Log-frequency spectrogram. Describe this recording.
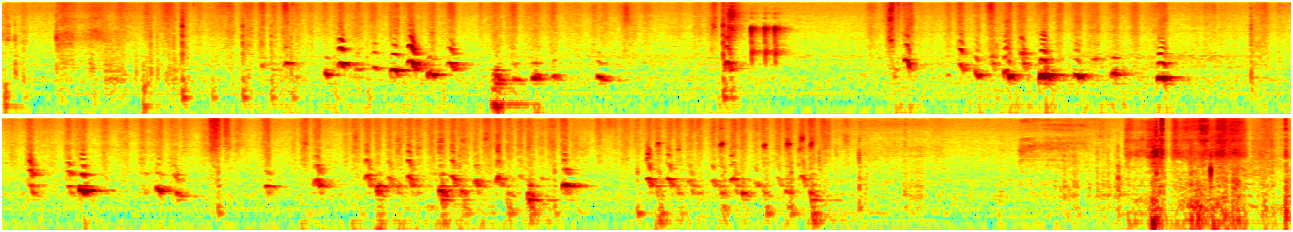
Wiping a window with a cloth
